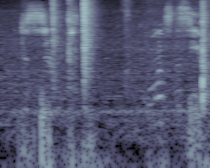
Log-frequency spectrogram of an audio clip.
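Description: Plastic DVD case being handled and closed, with two sharp clicks under a second in as the case snaps shut.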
